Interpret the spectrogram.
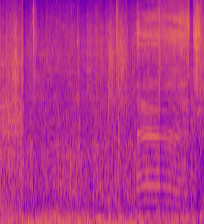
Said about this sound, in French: C'est un tracteur que je vous vends là, hein. C'est pas une berline. Il y a un moteur, non ?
